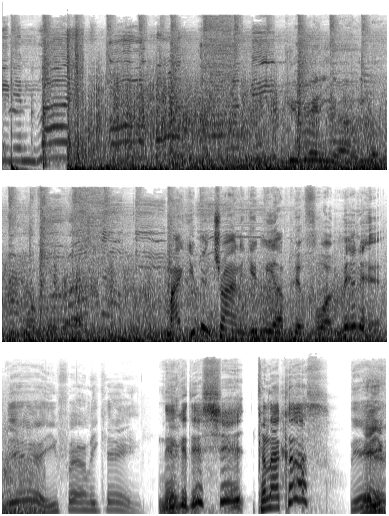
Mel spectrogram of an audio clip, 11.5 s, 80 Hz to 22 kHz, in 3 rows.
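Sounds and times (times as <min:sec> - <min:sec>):
bomb explosion sound effect: 0:00.6 - 0:08.1
tonal lead-in: 0:00.7 - 0:08.1
speech: 0:03.2 - 0:11.5.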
